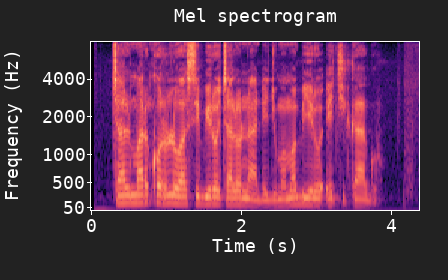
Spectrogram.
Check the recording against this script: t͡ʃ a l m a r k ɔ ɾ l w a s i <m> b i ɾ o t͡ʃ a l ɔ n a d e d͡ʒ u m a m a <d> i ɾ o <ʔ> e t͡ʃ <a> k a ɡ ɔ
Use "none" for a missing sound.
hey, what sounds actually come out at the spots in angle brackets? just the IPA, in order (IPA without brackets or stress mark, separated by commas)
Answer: none, b, ʔ, i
